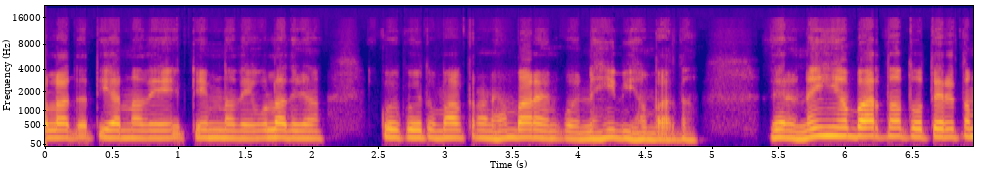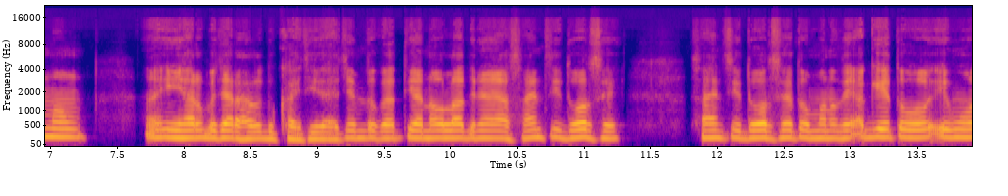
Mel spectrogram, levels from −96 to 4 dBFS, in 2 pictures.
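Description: There are no technical faults to describe in this speech clip, so there is nothing to place in time order.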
